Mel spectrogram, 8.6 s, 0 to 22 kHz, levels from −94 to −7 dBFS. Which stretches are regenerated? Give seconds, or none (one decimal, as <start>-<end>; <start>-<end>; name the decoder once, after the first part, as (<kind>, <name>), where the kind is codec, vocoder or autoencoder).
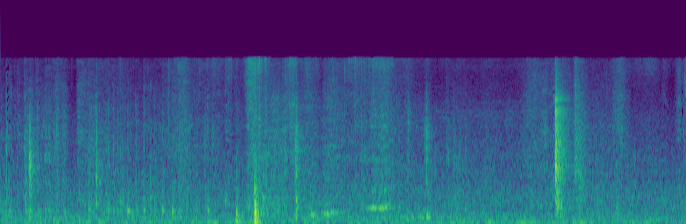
0.6-1.2 (vocoder, Vocos)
